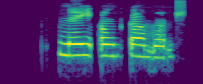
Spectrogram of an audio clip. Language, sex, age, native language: Icelandic, female, 7, Icelandic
